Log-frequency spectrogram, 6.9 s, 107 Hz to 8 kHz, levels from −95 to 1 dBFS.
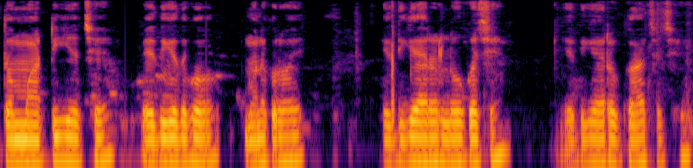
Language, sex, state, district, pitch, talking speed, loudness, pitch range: Bengali, male, West Bengal, Malda, 115 Hz, 145 wpm, -20 LUFS, 110-125 Hz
